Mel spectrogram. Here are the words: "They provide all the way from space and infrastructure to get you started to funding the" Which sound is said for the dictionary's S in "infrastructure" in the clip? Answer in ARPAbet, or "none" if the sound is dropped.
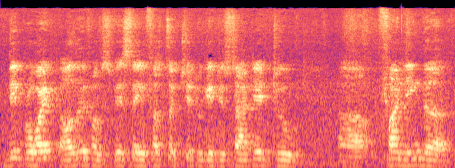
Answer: S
